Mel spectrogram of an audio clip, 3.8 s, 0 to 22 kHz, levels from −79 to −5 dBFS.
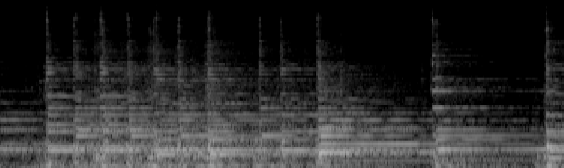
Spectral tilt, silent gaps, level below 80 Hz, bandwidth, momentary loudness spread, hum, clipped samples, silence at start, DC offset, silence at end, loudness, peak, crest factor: -5.5 dB/octave; none; -48 dBFS; 19.5 kHz; 7 LU; none; under 0.1%; 0 s; under 0.1%; 0 s; -36 LUFS; -20 dBFS; 16 dB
